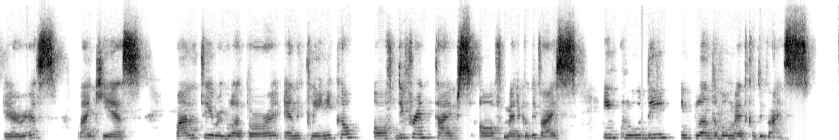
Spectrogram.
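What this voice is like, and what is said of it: Foreign-accented English. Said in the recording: “we can hear that maybe with your accent. So it's a great one.”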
